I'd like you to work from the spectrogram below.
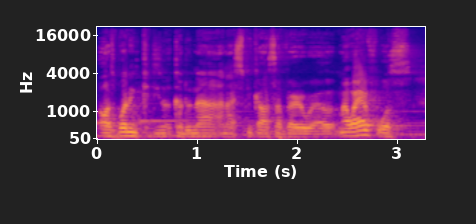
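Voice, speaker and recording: A man's voice: on the low side, steady tone, quick pace, music in the background. A man from Nigeria with a Nigerian accent, co-hosting a casual chat in a playful, enthusiastic way. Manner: enthusiastic, playful, laughs often. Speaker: podcast co-host.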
